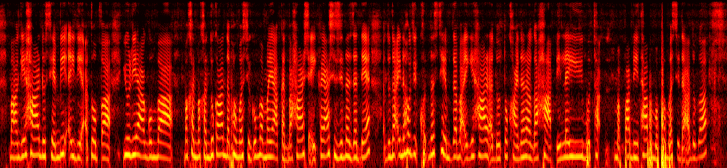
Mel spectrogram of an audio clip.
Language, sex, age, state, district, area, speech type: Manipuri, female, 18-30, Manipur, Kakching, rural, spontaneous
